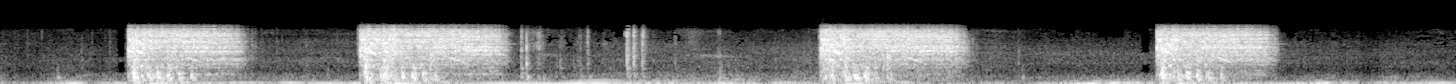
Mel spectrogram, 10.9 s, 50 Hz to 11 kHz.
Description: My 89 Kawasaki 650sx won't start. It turns over once then makes a weird electrical noise or something.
